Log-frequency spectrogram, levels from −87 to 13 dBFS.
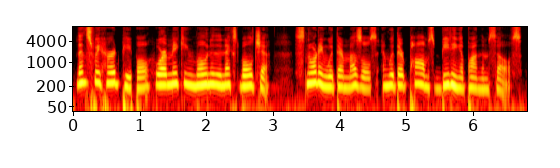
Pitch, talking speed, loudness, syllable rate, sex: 205 Hz, 200 wpm, -16 LUFS, 5.4 syllables/s, female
